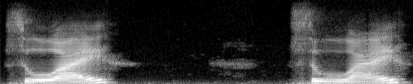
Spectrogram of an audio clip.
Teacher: this is a rising tone so it's lower at first and it goes up like a question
